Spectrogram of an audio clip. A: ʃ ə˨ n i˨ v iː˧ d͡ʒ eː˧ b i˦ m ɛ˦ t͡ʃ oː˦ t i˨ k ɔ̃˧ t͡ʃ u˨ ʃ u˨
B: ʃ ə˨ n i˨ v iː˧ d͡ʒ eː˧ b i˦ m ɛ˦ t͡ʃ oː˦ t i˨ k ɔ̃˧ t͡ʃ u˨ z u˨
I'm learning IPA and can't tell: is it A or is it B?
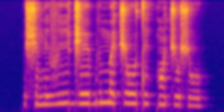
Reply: A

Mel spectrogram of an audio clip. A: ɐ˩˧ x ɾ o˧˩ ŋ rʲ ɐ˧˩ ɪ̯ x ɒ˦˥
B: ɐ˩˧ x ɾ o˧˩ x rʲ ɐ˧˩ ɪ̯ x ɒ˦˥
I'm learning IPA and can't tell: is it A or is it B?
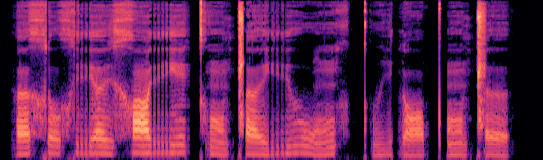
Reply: B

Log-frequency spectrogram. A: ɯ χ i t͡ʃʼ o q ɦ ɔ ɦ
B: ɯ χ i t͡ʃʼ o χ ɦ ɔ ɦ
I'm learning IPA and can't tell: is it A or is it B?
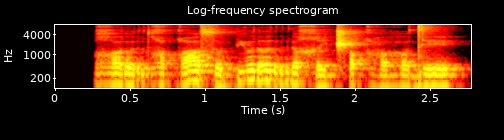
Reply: A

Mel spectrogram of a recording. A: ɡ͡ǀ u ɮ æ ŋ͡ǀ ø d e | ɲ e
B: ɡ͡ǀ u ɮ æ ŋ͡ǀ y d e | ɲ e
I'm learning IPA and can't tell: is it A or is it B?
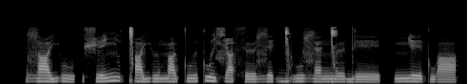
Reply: A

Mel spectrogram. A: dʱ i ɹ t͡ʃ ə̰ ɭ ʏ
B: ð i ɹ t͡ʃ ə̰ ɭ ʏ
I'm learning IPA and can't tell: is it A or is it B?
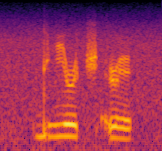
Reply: A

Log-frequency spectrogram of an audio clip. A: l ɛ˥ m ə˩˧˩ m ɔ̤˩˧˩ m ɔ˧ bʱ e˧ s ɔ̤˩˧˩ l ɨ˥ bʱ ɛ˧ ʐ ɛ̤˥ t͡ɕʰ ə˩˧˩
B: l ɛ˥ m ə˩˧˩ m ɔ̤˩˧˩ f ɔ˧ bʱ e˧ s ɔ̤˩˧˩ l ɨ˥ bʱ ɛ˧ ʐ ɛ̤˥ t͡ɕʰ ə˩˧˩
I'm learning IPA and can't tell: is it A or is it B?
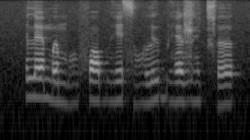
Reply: B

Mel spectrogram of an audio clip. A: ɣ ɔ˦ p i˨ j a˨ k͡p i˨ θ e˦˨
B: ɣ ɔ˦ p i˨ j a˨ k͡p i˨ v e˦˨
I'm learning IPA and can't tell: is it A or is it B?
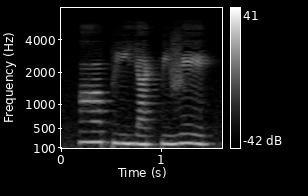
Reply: B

